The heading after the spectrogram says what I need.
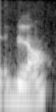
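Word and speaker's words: blanc: For example the word for white is blah. Again c is silent at the end.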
